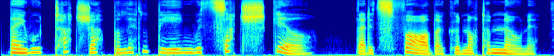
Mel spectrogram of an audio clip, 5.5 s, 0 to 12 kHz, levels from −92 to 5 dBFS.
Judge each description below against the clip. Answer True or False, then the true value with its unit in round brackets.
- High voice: True (205 Hz)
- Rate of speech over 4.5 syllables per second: False (4.4 syllables/s)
